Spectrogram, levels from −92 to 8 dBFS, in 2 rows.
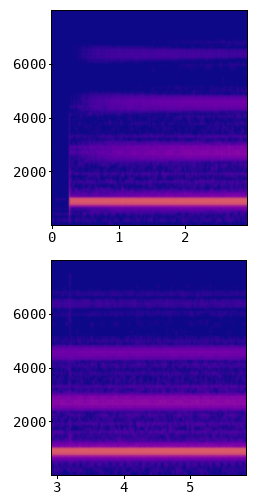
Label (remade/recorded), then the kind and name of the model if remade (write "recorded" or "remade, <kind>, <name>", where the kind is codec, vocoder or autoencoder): recorded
